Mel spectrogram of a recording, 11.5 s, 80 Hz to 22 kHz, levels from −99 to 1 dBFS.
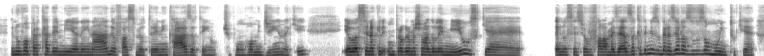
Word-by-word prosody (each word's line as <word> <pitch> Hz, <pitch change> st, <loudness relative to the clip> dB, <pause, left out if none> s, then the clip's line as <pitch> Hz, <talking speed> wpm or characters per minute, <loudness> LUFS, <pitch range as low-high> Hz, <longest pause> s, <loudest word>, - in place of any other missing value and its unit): eu 205 Hz, -, -3 dB
não 225 Hz, -, +3 dB
vou 230 Hz, 0 st, +2 dB
pra 225 Hz, -1 st, 0 dB
academia 210 Hz, -3 st, 0 dB
nem 190 Hz, 0 st, -1 dB
nada, 190 Hz, +3 st, +1 dB
eu 210 Hz, -, 0 dB
faço 185 Hz, -1 st, -5 dB
meu 185 Hz, -, -1 dB
treino 185 Hz, 0 st, -2 dB
em 190 Hz, -, -4 dB
casa, 185 Hz, +1 st, +2 dB
eu 185 Hz, -, -12 dB
tenho 180 Hz, 0 st, -8 dB
tipo 185 Hz, 0 st, -11 dB
um 180 Hz, -, -4 dB
home 185 Hz, 0 st, 0 dB
gym 185 Hz, +3 st, -5 dB
aqui, 205 Hz, +5 st, -7 dB, 0.6 s
eu 205 Hz, -, +7 dB
assino 215 Hz, +1 st, +4 dB
aquele 215 Hz, +1 st, -1 dB
um 210 Hz, -, +1 dB
programa 215 Hz, +1 st, +2 dB
chamado 210 Hz, -1 st, +2 dB
Les 205 Hz, 0 st, +2 dB
Mills 230 Hz, +6 st, +1 dB
que -, -, -4 dB
é, 180 Hz, -4 st, -3 dB, 0.5 s
eu 195 Hz, -, +2 dB
não 200 Hz, 0 st, -1 dB
sei 200 Hz, 0 st, -6 dB
se 200 Hz, -, -10 dB
já 200 Hz, -, 0 dB
ouviu 185 Hz, -1 st, -7 dB
falar, 195 Hz, -1 st, +2 dB
mas 190 Hz, +1 st, +1 dB
as 205 Hz, +2 st, +5 dB
academias 265 Hz, +4 st, -1 dB
do 250 Hz, -, -2 dB
Brasil 250 Hz, +1 st, +2 dB
elas 265 Hz, -3 st, 0 dB
usam 245 Hz, +2 st, -2 dB
muito 210 Hz, -4 st, +1 dB
que 200 Hz, -, -11 dB
é, 185 Hz, -, -4 dB
200 Hz, 245 wpm, -25 LUFS, 190-220 Hz, 0.6 s, eu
